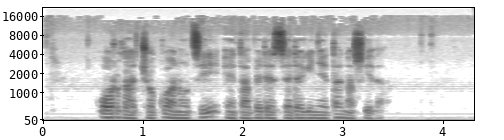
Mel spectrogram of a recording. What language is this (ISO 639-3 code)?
eus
